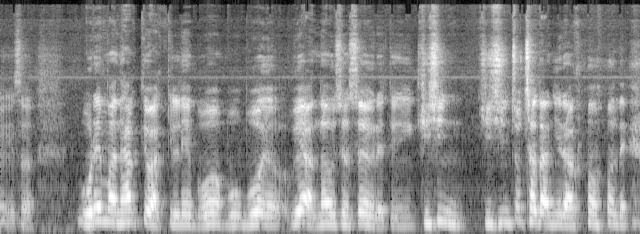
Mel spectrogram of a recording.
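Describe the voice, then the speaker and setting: A man's voice: sits high, a little mellow. A male pastor preaching a Sunday sermon, asking the congregation rhetorical questions and laughing now and then.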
